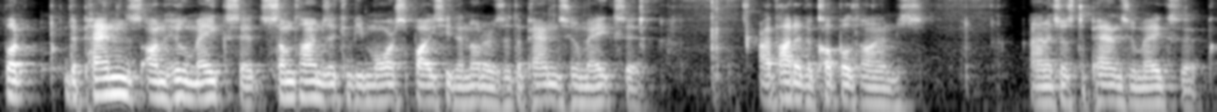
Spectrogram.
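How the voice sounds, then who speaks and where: A man's voice: on the low side, fairly even intonation, moderate pace, fairly bright tone, a little hiss or hum. A man with a Dublin Irish accent hosting a casual livestream, reading viewer questions aloud and answering them with lots of "like" and "bro". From Ireland. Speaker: livestream host.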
